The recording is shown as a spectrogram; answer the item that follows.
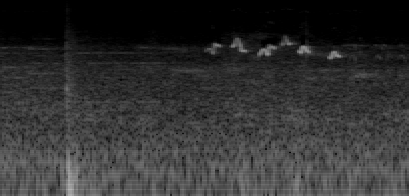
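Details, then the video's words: A brief baderna-style phrase from a champion Ultramarine grosbeak: about half a dozen quick, fairly soft whistled notes, each with a small rising-then-falling slur, heard over a steady background hiss and one low thump. "Azulão campeão de baderna!"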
